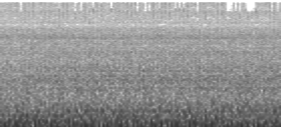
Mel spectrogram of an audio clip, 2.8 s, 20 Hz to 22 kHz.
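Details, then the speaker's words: 2004 Toyota Tacoma four-cylinder, 141,000 miles, cylinder 1 dead miss with a known-good coil: low, shaky idle with a dull uneven thump. "We'll fire it up. We definitely still got our shake, and should be."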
